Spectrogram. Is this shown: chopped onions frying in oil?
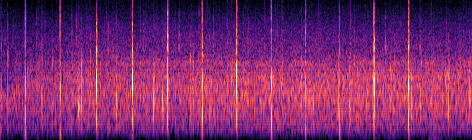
no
